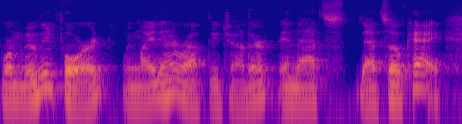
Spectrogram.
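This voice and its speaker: This male speaker's voice carries a dark, mellow tone. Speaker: behavioral health consultant. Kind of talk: casual chat. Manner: fast.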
